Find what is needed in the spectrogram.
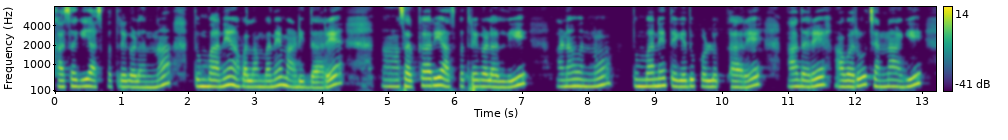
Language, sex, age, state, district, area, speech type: Kannada, female, 45-60, Karnataka, Bangalore Rural, rural, spontaneous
